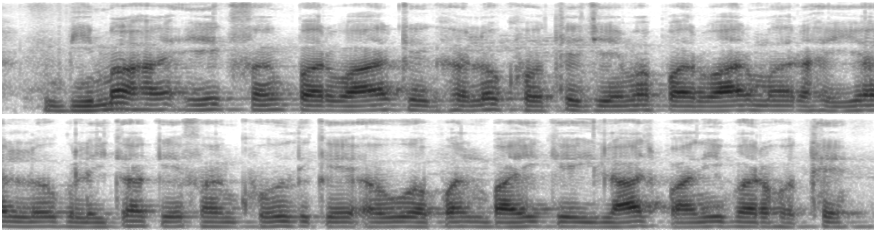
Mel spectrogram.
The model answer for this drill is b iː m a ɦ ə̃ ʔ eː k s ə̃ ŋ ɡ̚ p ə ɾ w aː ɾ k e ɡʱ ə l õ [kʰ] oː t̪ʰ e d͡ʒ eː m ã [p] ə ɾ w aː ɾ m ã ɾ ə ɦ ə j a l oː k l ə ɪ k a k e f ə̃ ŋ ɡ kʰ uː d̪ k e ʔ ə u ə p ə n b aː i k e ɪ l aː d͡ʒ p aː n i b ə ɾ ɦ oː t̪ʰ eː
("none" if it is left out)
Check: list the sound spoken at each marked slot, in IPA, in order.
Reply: kʰ, p

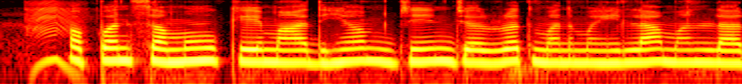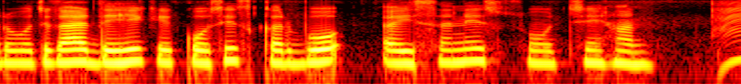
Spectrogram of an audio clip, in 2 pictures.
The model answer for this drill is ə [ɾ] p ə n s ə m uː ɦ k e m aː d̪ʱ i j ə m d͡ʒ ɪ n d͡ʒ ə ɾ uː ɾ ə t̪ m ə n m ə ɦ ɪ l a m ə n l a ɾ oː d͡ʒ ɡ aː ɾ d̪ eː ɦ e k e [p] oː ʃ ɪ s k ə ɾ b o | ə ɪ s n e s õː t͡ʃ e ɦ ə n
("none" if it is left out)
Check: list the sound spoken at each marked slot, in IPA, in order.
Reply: none, k

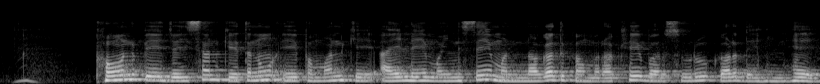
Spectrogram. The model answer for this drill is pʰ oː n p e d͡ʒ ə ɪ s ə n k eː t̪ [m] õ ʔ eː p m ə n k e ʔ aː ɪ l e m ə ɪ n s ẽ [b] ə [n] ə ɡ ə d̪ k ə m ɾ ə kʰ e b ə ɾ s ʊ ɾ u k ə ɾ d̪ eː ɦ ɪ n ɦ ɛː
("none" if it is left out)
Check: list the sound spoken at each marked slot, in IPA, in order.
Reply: n, m, nː

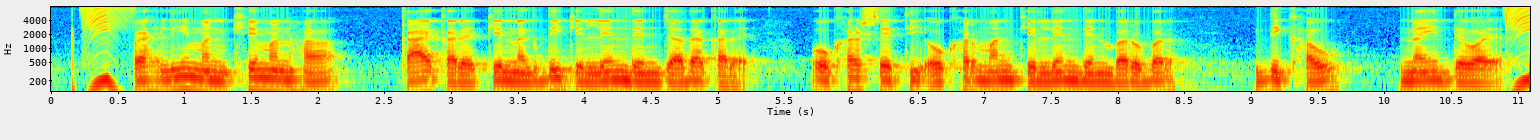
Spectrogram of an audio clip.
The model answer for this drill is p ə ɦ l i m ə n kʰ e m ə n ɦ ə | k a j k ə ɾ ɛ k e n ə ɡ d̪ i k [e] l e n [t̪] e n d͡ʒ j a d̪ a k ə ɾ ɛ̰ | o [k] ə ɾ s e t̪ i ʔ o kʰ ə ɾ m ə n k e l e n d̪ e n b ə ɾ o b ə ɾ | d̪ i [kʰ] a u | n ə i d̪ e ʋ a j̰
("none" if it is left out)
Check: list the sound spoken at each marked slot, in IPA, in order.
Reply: e, d̪, kʰ, kʰ

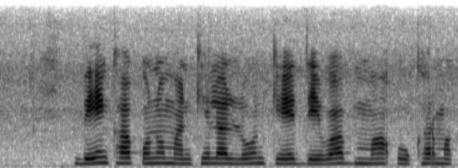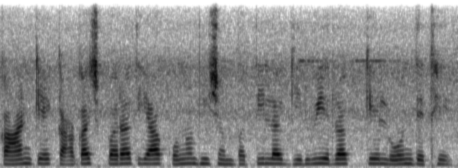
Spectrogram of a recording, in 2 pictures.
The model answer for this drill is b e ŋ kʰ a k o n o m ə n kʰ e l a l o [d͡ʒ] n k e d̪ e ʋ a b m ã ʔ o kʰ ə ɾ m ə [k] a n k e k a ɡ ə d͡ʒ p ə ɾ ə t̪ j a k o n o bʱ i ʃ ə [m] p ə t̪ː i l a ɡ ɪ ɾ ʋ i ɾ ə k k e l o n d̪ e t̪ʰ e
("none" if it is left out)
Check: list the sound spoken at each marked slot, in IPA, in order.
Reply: none, k, m

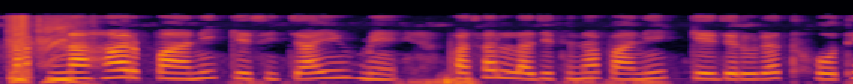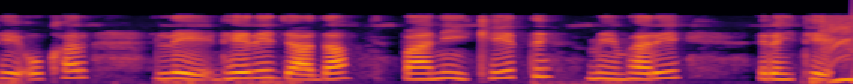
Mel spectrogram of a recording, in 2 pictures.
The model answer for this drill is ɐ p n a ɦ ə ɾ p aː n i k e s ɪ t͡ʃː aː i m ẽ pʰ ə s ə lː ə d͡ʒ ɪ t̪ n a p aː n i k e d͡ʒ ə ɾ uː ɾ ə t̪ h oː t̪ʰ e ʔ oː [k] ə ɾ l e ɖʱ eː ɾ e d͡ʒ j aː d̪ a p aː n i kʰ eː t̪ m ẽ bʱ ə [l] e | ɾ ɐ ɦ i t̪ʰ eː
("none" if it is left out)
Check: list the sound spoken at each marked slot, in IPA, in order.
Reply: kʰ, ɾ

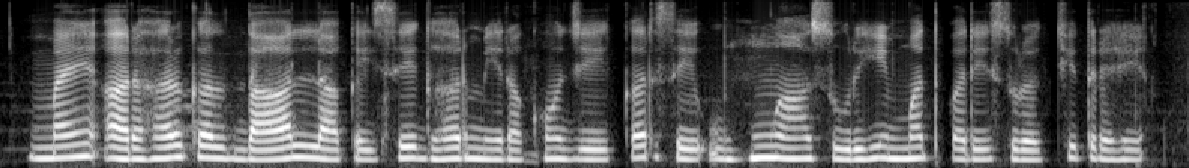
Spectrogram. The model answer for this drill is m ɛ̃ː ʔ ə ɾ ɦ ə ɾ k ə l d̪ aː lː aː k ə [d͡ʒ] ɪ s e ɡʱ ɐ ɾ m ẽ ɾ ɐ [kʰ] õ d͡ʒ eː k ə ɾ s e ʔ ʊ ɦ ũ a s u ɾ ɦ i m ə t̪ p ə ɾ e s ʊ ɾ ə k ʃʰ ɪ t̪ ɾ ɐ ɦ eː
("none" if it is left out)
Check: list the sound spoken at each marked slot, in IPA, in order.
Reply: none, kʰ

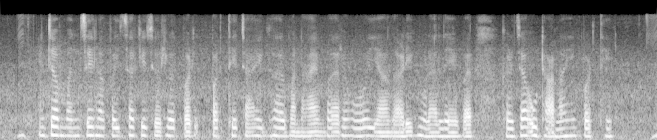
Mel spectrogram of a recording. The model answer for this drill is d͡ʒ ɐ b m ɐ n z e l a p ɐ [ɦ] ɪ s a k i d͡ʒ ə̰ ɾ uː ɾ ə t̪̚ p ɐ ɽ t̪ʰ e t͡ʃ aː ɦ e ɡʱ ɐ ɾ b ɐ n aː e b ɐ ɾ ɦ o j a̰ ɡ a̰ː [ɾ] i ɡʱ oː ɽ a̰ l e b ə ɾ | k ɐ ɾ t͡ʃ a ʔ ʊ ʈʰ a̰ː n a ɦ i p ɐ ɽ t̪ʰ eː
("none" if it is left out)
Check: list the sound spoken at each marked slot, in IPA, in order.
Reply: none, ɽ

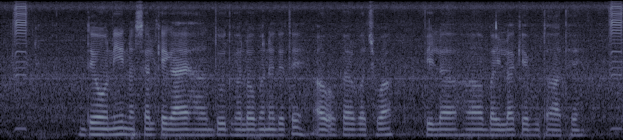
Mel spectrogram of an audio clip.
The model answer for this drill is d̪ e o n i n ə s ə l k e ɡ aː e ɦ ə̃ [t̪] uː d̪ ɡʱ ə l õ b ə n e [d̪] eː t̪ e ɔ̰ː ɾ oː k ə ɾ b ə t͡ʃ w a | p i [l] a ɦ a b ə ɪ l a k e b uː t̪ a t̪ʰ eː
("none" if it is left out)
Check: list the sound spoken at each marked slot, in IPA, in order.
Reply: d̪, d̪, l

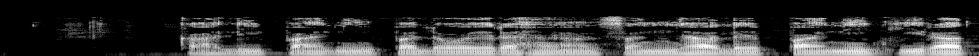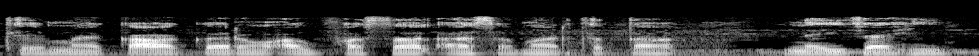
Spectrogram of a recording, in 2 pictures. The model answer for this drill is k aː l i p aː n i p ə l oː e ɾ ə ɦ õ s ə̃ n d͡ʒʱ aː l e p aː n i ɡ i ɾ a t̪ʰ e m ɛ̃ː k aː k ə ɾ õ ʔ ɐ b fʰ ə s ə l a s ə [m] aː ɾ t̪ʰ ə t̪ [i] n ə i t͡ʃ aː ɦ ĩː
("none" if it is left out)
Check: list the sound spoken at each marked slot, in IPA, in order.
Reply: m, a

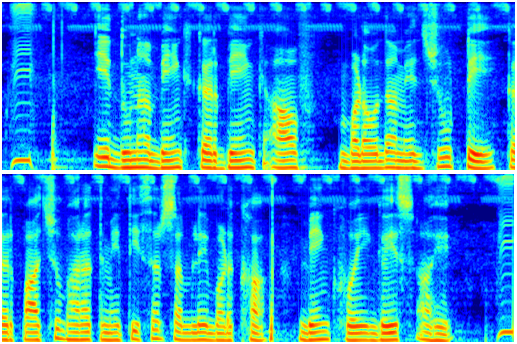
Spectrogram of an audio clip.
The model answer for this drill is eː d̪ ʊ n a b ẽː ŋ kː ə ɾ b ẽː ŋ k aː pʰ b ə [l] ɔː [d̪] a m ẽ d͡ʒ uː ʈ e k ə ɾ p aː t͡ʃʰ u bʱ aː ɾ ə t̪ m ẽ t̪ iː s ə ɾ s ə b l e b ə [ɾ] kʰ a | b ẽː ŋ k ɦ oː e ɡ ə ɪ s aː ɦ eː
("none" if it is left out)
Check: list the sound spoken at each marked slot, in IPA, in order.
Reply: ɽ, d̪, ɽ

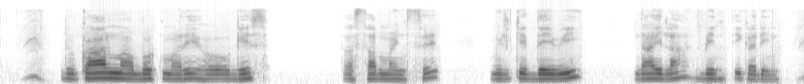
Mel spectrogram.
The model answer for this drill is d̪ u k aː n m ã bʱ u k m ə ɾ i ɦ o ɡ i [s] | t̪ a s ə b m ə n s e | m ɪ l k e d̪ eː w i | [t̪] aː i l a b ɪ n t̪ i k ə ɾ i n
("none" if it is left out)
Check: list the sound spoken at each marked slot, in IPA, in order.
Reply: s, d̪

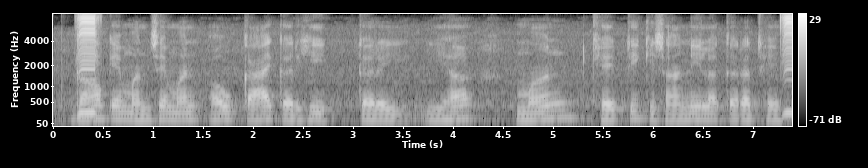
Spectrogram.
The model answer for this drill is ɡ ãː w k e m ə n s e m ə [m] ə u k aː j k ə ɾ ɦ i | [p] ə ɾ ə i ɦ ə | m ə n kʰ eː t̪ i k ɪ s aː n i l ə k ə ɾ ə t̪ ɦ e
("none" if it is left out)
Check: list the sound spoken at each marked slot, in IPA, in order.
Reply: n, k

